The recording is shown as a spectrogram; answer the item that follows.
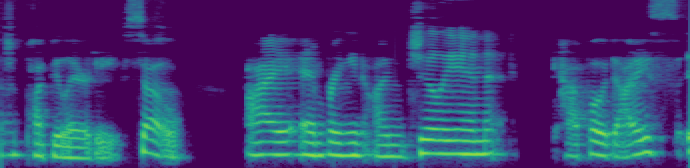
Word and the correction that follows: Capodice: You have to say it with an Italian flair. It's Capodice. – Capodice.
